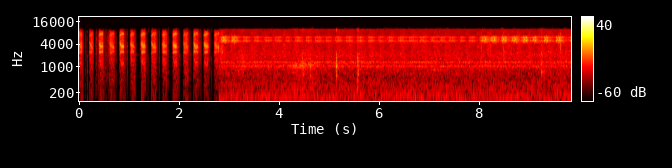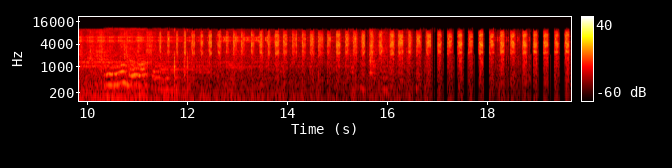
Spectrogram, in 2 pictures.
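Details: Grasshopper making noise: sharp, loud, evenly spaced rasping pulses, roughly two per second, open and close the recording, while the middle stretch is masked by rustling, handling noise and a steady high whine.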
